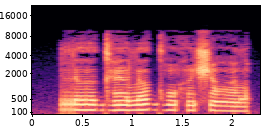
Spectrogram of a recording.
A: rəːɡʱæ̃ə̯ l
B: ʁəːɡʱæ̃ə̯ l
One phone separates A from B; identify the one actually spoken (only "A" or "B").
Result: A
